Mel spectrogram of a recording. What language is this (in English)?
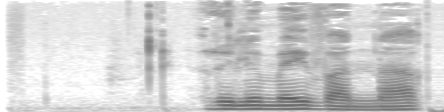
Hakha Chin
